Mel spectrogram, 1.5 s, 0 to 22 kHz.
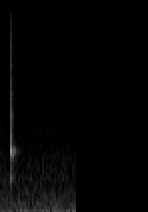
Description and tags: Tractor Ping #3
Play the city. Take objects whose purpose is to reproduce the social in its current configuration and turn them into something else by dint of a new orientation. New means, new methods, no ends; only process and the joy of experimentation.
Recorded with a Tascam Dr100 one cold evening on the Santa Cruz Wharf.
sample-pack, percussion, drum-kits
